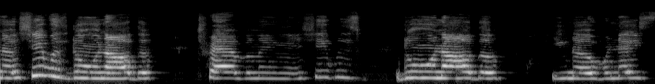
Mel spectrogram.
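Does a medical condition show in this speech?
Yes: cerebral palsy.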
